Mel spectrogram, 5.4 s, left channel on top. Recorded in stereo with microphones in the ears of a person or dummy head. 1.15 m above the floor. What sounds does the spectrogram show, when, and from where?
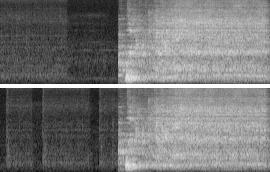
2.4 s a toilet flushing: 20° right (ahead or behind), 0.7 m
